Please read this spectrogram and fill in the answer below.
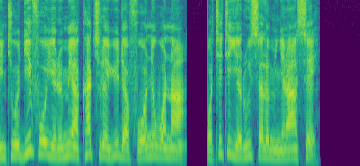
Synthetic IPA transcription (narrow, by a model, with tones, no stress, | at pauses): n̩˨tʰi˨wɔ˨di˦fʊ˨˦ɔ˦je˨ɾe˨mĩ˦a˨kʰa˦t͡ɕʰɪ˨ɾɛ˨ju˦da˨fʊ˨ɔ˦nɪ̃˦wɔ˦nã˨ | wɔ˨tʰɪ˦tʰɪ˦je˨ɾu˦sa˦lɛ̃˨mɲĩ˨ɾ̃ãː˦sɛ˦˨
